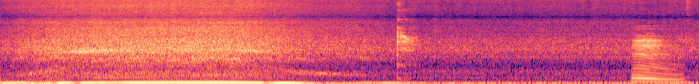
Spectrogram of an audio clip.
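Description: A repaired project car engine runs close by at a loud, steady idle with a deep rumble that briefly swells early on before settling, with a short voice heard near the end.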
